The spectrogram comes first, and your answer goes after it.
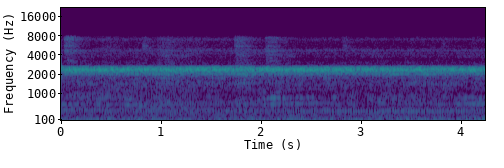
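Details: Countryside crickets at night, heard from inside a room: an even, piercing high trill that sustains without pause for the whole stretch, over a low quiet background hum.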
